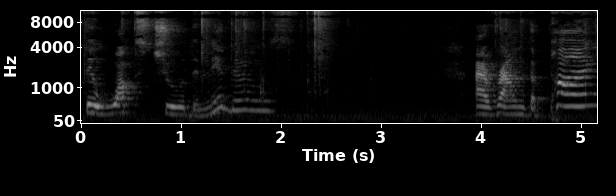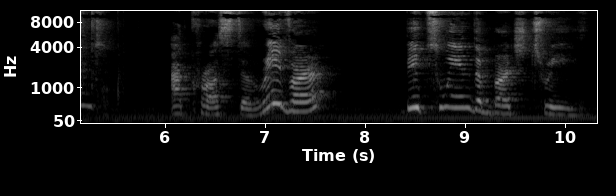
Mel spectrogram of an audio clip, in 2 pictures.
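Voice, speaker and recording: Middle-aged female storytime reader, unhurried and very animated, expressive phrasing, recorded in a home room. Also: mid-range voice. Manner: deliberate, expressive phrasing for children. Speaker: storytime host. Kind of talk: expressive children's picture-book reading. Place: small living room by staircase, indoors. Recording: roomy home echo.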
